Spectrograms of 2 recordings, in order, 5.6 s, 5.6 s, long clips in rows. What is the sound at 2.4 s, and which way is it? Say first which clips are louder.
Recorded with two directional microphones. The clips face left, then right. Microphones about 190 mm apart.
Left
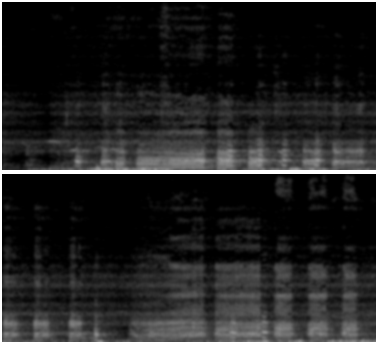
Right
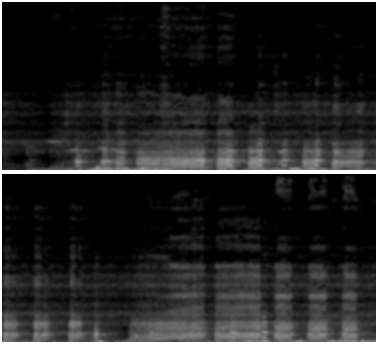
Chicken: right 4 dB; 45° right (ahead or behind).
